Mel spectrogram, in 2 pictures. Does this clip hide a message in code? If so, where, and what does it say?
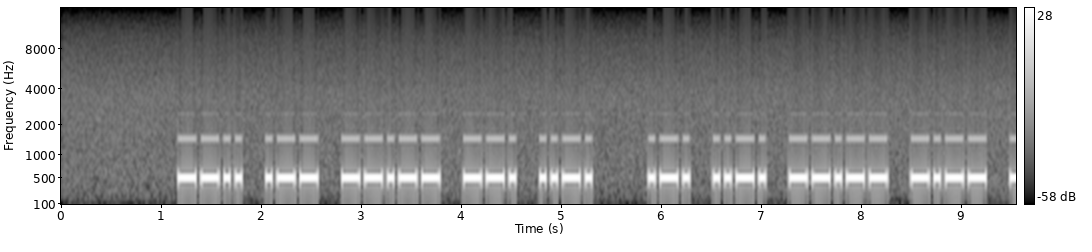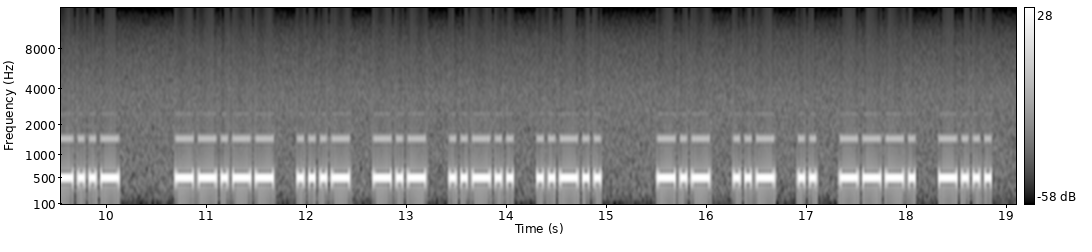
Yes: Morse code (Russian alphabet) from 1.1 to 18.9 s, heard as a keyed tone, machine-sent, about 21 wpm, spaced as for 18 wpm, 500 Hz. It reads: ЗВЪГФ РФЪЫЬ ЪЖКЭЭ КУИЧБ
